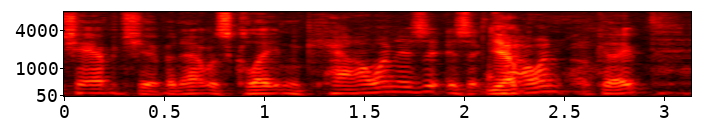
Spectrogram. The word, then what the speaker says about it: Cowan: in the state championship, and that was Clayton Cowan. Is it Yep. Cowan? Okay. I want to make sure I get the pronunciation right.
